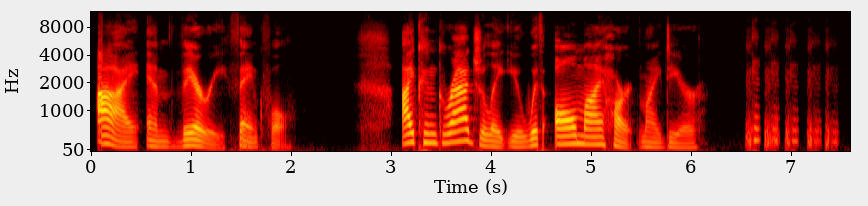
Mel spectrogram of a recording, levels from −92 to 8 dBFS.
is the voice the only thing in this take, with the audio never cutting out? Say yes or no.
no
